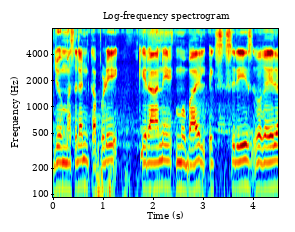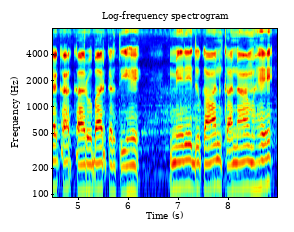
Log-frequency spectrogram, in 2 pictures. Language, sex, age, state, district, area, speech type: Urdu, male, 18-30, Uttar Pradesh, Balrampur, rural, spontaneous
